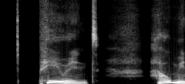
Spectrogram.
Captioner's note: voiceover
